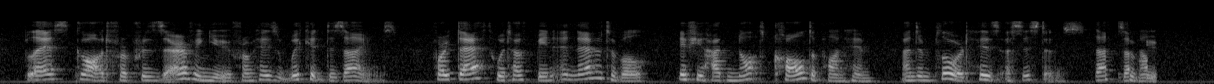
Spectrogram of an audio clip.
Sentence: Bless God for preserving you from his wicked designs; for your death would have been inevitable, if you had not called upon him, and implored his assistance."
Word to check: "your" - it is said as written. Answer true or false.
false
